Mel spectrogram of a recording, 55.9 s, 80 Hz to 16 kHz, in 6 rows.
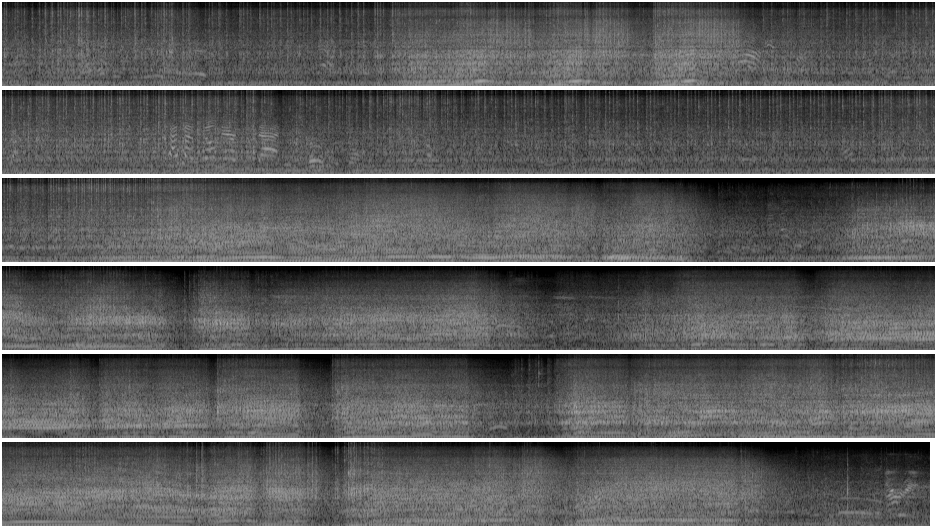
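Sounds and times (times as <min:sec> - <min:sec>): truck engine revving: 0:00.0 - 0:55.9.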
